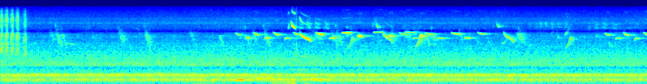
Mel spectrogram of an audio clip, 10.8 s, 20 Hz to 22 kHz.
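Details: Young great tits at a nest box on 14 May 2017 as they fledge, with only one wanting to leave; many thin, high chirps and short downslurred squeaks come in loose runs over a steady low humming drone.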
